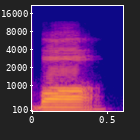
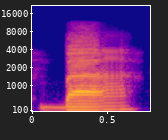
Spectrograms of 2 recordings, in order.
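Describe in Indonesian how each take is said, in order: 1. Huruf itu dibaca tebal dan berat. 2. Huruf itu dibaca tipis dan ringan. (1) "tidak bo" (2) "ba tipis"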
